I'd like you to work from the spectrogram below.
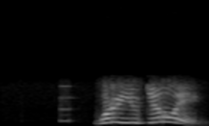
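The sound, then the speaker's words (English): An old laptop beeps during a live broadcast: one short electronic tone, then two longer warbling tones that bend in pitch, fairly loud, with no talking over them. “I'm going to unplug this because it's going to beep nonstop.”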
